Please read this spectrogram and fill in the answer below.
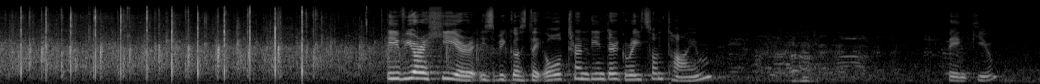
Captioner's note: applause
